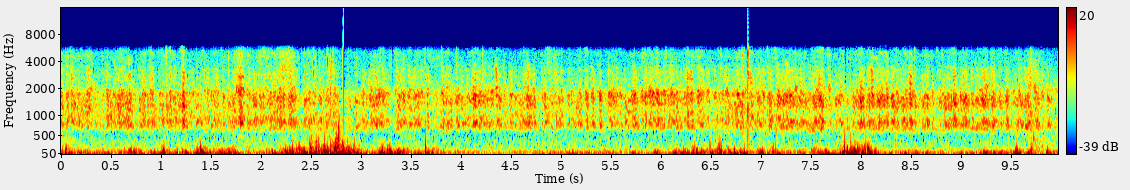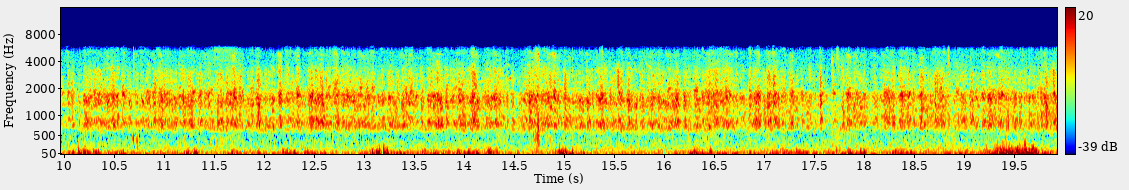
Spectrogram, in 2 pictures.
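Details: Springtime wood frogs at a pond in March: an unbroken, duck-like chorus of overlapping clucks forms a steady mid-range texture, with occasional low thumps and a couple of brief clicks.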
